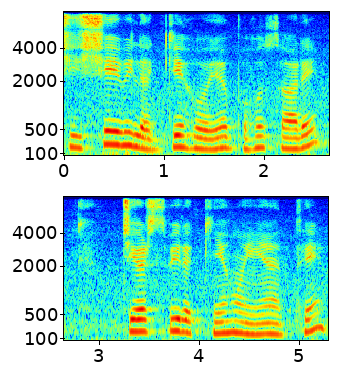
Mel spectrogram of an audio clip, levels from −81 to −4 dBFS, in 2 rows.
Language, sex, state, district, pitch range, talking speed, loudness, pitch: Punjabi, female, Punjab, Pathankot, 175-205 Hz, 135 wpm, -16 LUFS, 190 Hz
